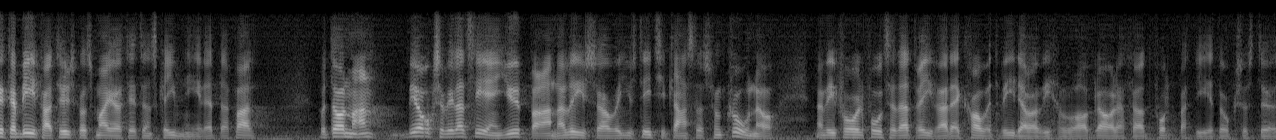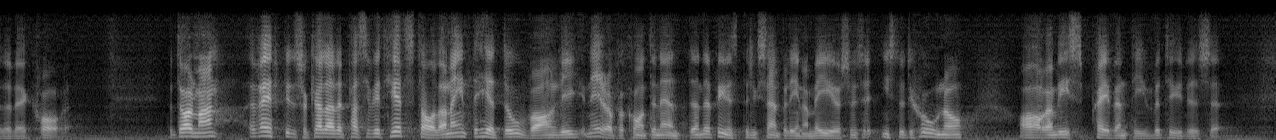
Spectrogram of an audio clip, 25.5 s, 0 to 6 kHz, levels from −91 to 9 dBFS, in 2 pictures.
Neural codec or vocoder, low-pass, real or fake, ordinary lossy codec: codec, 16 kHz, about 1 kbps, DyCAST, with the encoder's durations; 5.4 kHz; fake; none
